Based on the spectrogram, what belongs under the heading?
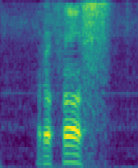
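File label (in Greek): "rofòs", Greek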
